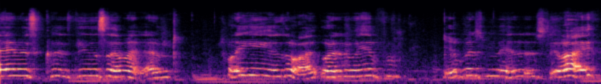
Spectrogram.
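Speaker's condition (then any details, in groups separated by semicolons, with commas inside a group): Cerebral palsy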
